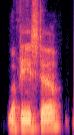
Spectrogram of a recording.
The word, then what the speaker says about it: Mephisto: is it Mephisto? Is that how you say it? – Mephisto.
